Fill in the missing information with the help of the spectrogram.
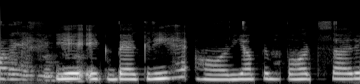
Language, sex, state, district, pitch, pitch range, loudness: Hindi, female, Chandigarh, Chandigarh, 245 Hz, 240-255 Hz, -16 LUFS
